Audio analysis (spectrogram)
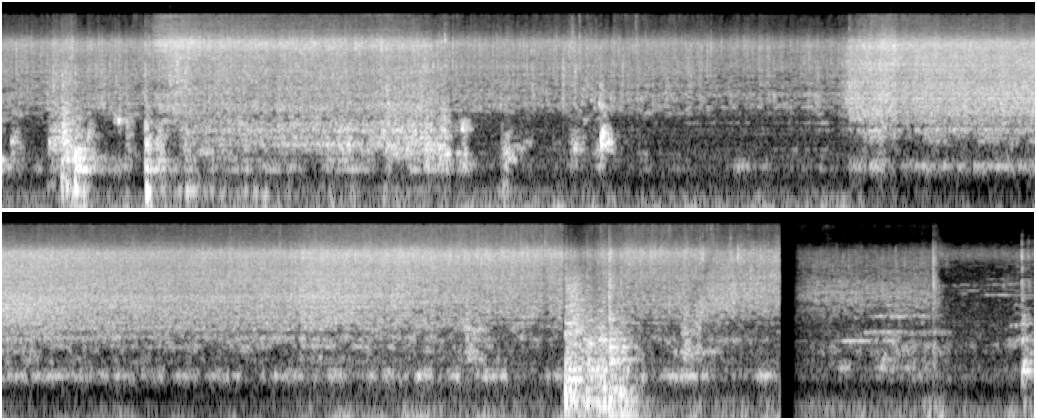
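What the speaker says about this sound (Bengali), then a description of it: "এখন পানি দিয়ে দিব।" Water poured into a hot cooking pan produces a long rushing, bubbling hiss that swells and fades in waves, then cuts off briefly near the end before a quieter simmer resumes.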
